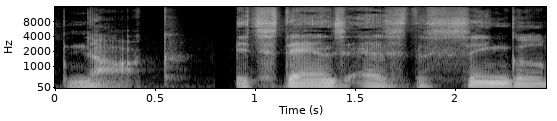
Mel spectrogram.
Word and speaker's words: NOC: They offer you a definitive transfer after 3 years of compromise into non-official cover, NOC, pronounced NOC.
